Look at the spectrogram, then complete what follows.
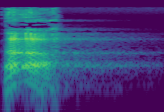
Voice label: surprise, voice; fenrir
